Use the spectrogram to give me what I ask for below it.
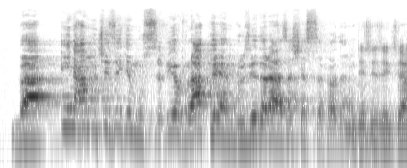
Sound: speaking in farsi

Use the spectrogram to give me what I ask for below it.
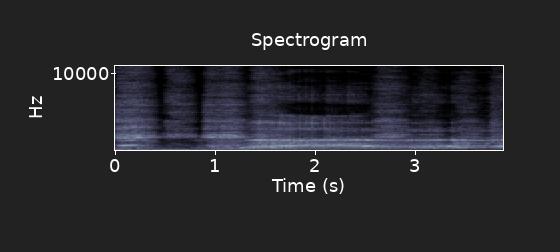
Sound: desperate, terrified panting; guttural noises

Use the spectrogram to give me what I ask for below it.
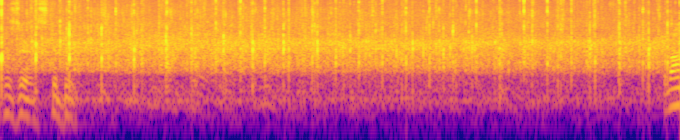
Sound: applause

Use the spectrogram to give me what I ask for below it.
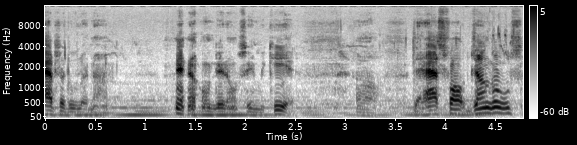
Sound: laughs

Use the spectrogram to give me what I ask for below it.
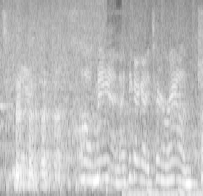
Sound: laughing

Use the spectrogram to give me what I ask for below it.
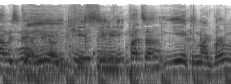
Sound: laughs

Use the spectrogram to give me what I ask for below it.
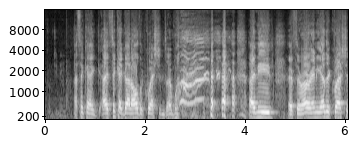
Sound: laughter

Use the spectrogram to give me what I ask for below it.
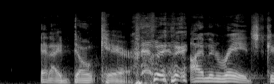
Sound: laughs

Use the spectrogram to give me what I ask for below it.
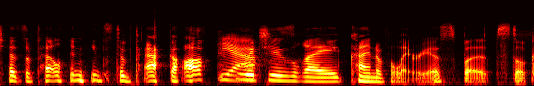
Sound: laughs

